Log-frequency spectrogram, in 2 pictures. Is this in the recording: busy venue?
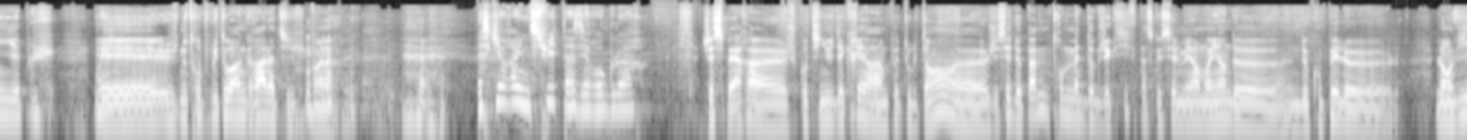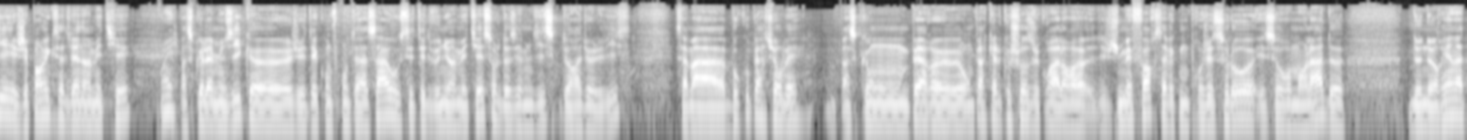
yes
